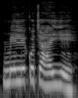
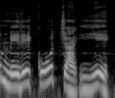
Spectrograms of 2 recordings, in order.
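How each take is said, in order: First: Mele for mere, r turned to l; child's मेले instead of मेरे; lisping baby talk. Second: Slow, clear मेरे with a proper r; careful correct model. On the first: Retold or imitated. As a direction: imitate a toddler saying मेले with an l. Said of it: "बच्चा बोलता है". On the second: Shown as a demonstration. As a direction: spell it out slowly for the child. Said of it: "ऐसे बोलो".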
